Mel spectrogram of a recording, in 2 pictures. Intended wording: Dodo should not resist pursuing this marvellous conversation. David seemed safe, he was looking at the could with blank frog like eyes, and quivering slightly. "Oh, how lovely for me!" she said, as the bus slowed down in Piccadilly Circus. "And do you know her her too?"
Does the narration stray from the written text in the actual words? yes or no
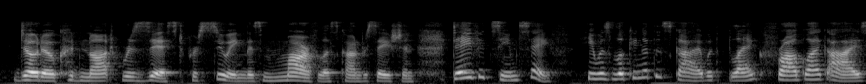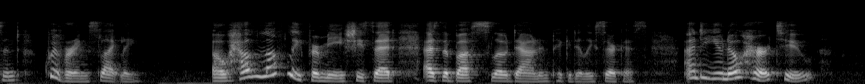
yes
